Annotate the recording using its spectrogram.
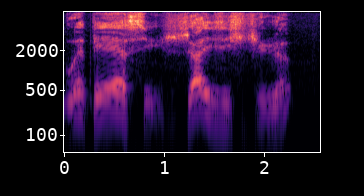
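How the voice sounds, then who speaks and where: Pitched fairly high, a man's voice makes very wide pitch swings. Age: 60s. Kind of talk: podcast interview. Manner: halting.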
